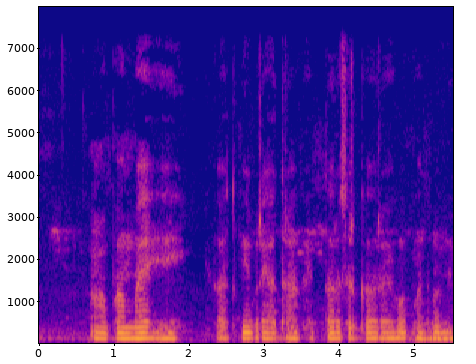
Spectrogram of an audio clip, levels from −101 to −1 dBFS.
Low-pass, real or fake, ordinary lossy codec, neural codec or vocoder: 7.2 kHz; real; Opus, 64 kbps; none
